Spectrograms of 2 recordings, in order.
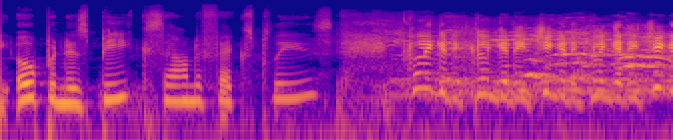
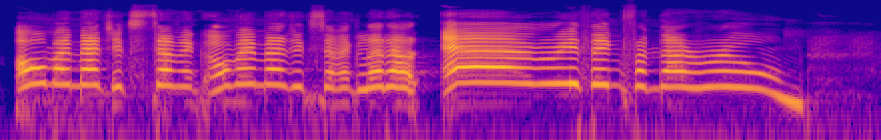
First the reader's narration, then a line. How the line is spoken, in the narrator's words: he called out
